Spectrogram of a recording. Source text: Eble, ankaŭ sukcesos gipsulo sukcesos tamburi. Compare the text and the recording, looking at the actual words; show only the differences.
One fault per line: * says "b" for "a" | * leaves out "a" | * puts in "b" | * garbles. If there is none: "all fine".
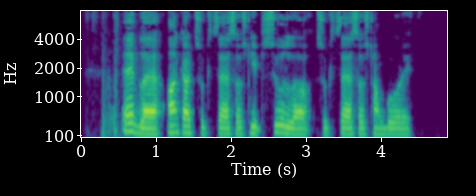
all fine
